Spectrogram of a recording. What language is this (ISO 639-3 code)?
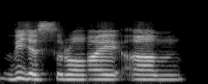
cym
